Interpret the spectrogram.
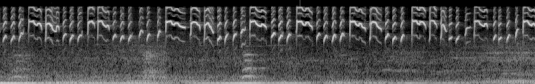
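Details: A breeding-condition Oriental white-eye pours out a rapid, high-pitched warble meant to attract others of its kind. Bright, chirping, down-slurred notes tumble continuously over a soft low rumble.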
